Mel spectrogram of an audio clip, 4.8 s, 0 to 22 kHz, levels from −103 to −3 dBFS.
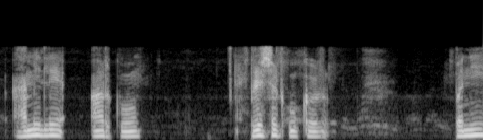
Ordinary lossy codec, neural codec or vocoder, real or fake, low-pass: none; vocoder, 22.05 kHz, 80 mel bands, Vocos; fake; 5.4 kHz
